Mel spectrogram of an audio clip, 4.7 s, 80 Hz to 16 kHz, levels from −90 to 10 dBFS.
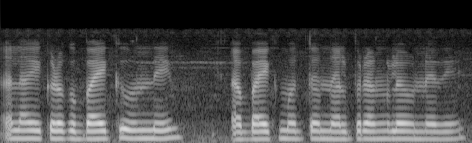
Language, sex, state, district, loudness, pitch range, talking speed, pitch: Telugu, female, Telangana, Mahabubabad, -15 LUFS, 190-200 Hz, 140 wpm, 195 Hz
